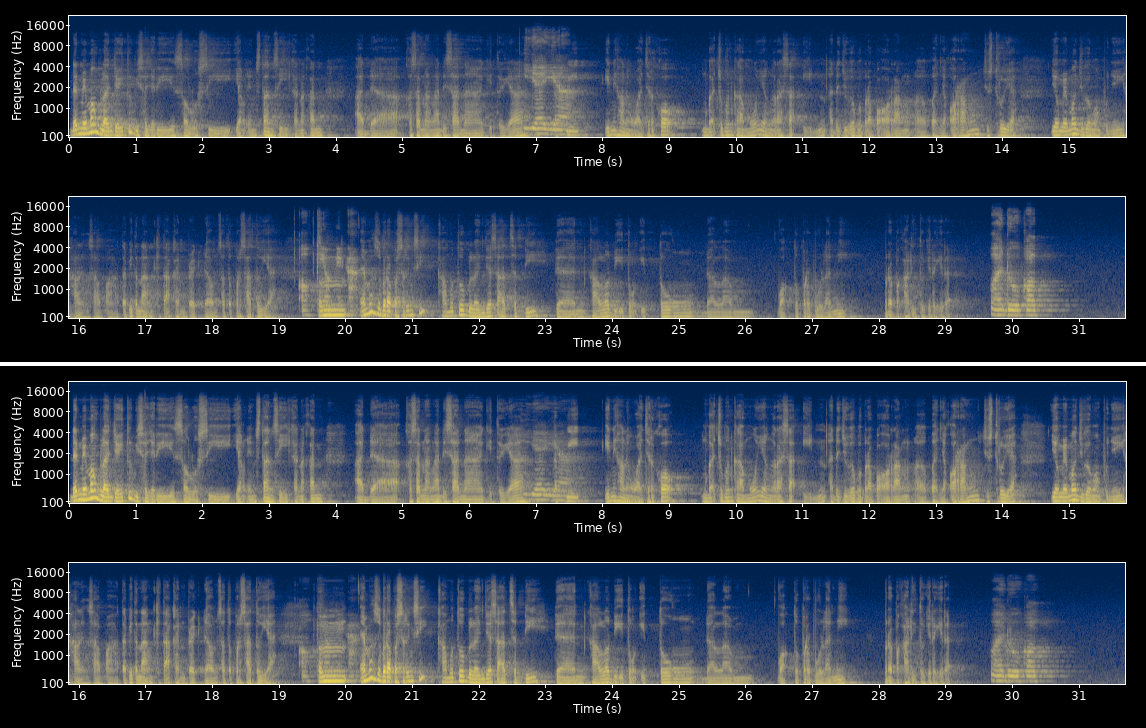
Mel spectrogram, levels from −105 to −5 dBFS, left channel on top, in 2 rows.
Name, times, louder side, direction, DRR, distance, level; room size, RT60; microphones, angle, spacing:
voice 1, 0.0-3.8 4.3-6.9 7.4-7.6 8.0-9.0 9.5-14.2 14.7-18.9 19.6-26.1 26.5-27.5 28.1-29.1, right 2 dB, 65° right, 10 dB, 1.2 m, -27 dB
voice 2, 6.8-7.6 19.3-20.2 29.7-30.3, left 2 dB, 60° left, 5 dB, 2.2 m, -30 dB
28.0 x 21.0 x 9.2 m, 1.1 s
head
